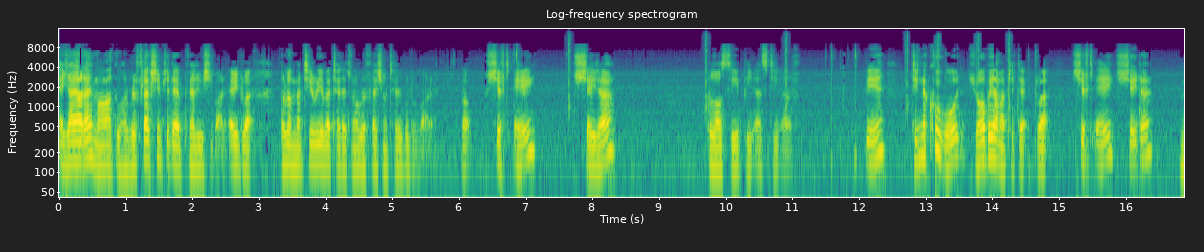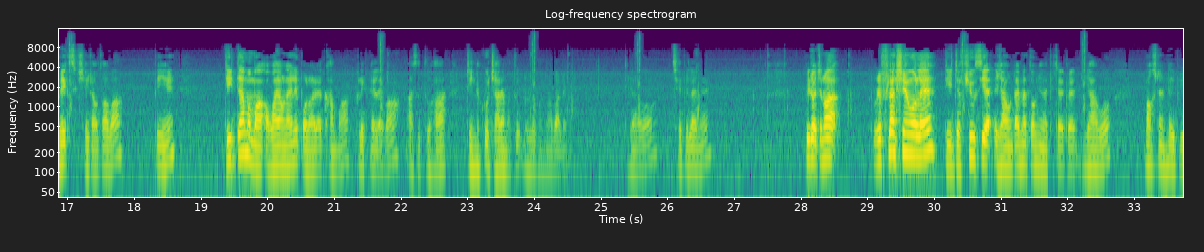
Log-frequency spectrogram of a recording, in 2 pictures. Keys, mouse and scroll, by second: 6.6 shift+a, 7.4 shift+a, 11.7 shift+a, 12.9 click, 15.2 shift+a, 18.8-21.7 middle drag, 21.7 click, 24.1 click, 30.4-31.9 drag.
